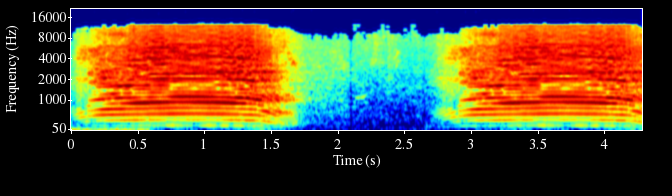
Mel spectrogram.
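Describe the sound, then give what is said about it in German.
A cow moos twice, each call a long, loud, low harmonic bellow that dips in pitch as it ends, separated by a short pause of near silence. No one is talking. “Ein Rind liefert etwa 200 Kilogramm Fleisch.”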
